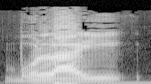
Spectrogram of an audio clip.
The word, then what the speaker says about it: Wolay: Bolay parece un nombre extraño, pero se escribe con B de Barcelona, W-O-L-A-Y, pero es maya, es el nombre de pantera en maya.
